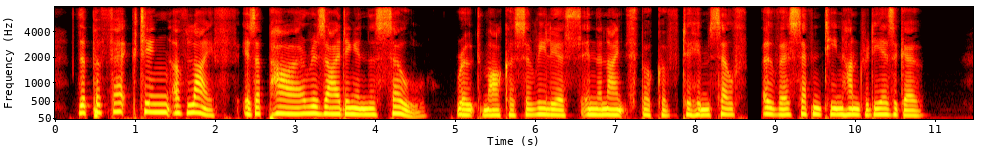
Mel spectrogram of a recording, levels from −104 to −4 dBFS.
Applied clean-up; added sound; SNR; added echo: none; none; none; none.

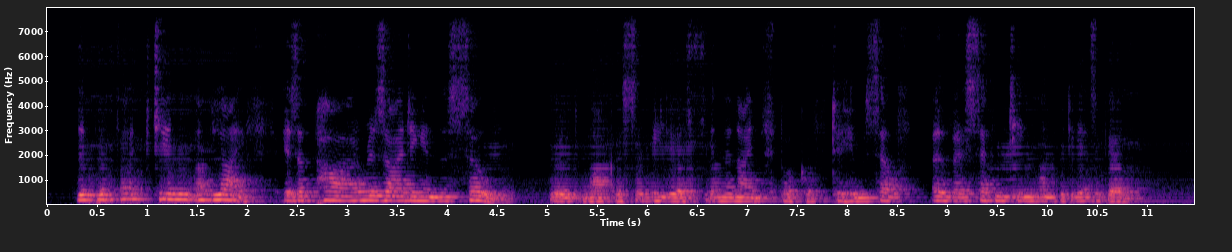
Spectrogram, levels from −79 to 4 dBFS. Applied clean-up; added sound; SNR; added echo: neural separator model SepFormer DNS4.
